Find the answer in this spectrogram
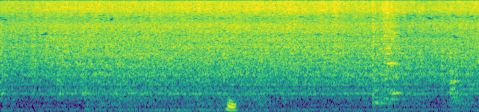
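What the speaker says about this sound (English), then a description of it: "Sauteed in butter." Butter sizzling softly in a cast iron skillet as food sautés, a steady faint frying hiss with one brief louder crackle midway.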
